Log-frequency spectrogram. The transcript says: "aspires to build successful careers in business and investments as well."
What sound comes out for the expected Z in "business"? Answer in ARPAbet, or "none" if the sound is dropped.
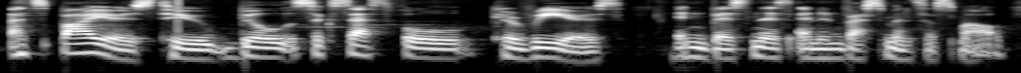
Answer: Z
